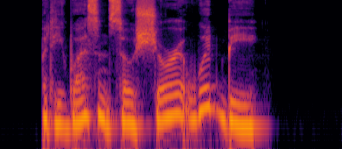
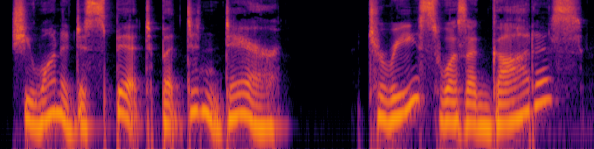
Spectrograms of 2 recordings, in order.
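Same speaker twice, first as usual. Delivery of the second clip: ordinary delivery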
